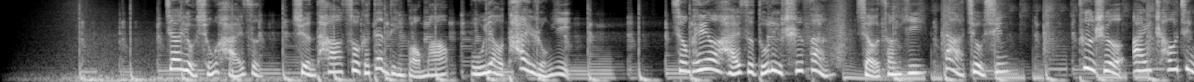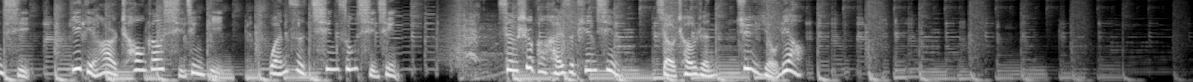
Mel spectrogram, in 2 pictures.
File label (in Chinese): 广告欢快; 海尔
